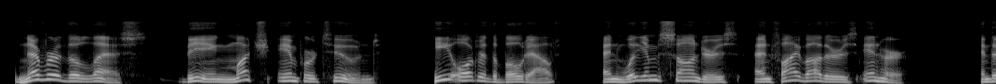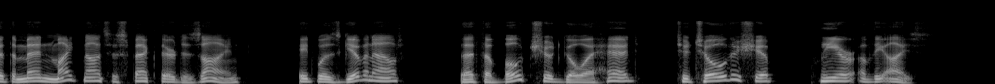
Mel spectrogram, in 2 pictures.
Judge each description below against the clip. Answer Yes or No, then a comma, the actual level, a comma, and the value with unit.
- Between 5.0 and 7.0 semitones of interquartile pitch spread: Yes, wide, 5.5 semitones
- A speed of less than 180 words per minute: Yes, slow, 135 wpm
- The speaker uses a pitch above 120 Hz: Yes, medium, 140 Hz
